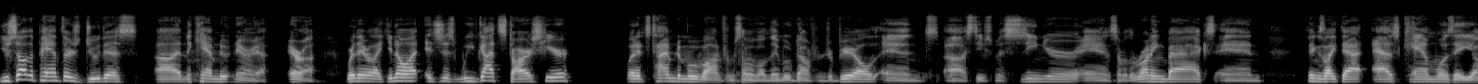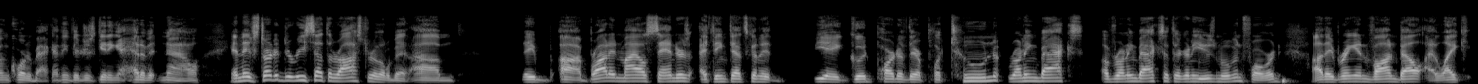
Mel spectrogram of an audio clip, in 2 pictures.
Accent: American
